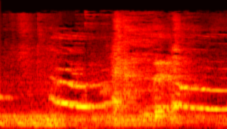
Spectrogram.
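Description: A loud, high wailing cry standing in for the baby, its pitch sliding down and then up and down again.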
